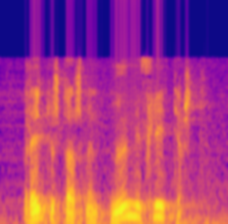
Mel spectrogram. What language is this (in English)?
Icelandic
